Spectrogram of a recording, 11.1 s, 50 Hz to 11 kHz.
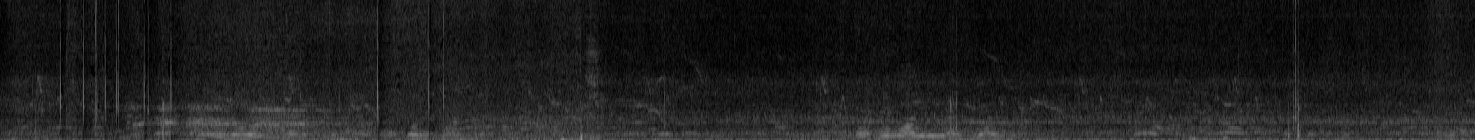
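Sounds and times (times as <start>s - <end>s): people talking outdoors: 0.0s - 11.0s.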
